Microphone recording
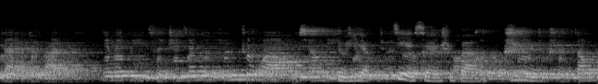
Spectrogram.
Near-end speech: present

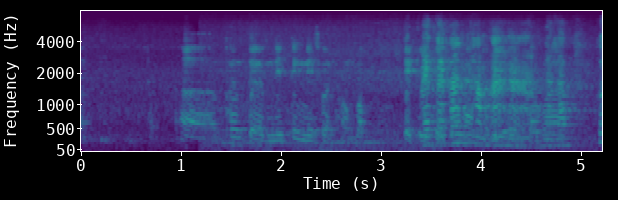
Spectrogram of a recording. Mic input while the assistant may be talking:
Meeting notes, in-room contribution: present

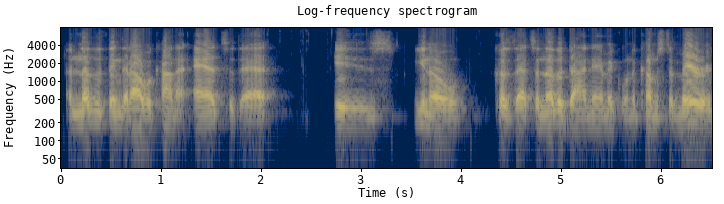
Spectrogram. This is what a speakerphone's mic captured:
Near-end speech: none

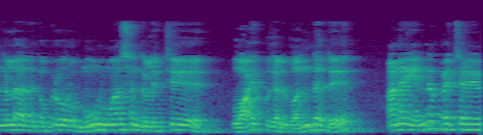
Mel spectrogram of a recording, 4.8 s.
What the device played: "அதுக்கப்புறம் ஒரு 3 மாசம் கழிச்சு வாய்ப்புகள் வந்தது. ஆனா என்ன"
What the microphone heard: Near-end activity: none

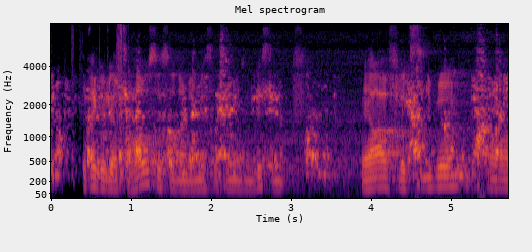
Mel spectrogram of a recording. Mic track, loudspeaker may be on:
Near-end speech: present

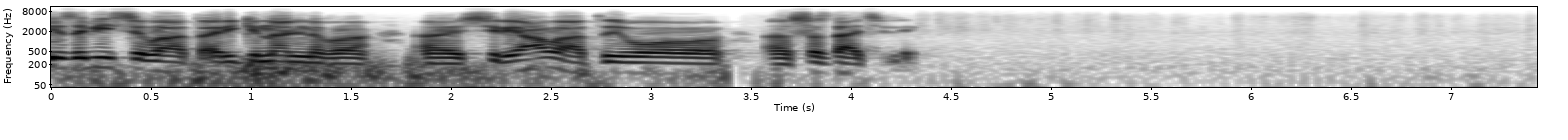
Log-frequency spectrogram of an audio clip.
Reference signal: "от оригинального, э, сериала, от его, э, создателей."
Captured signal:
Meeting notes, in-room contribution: none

